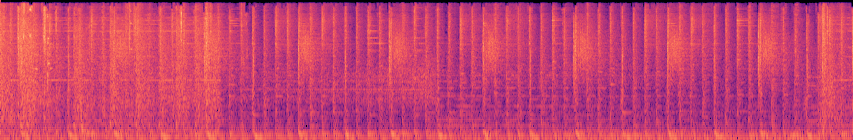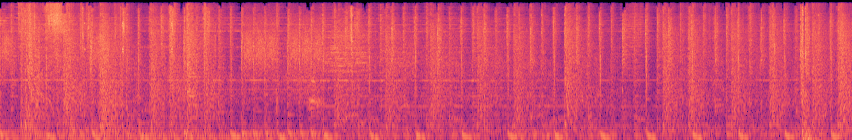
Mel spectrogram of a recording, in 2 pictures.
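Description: Gunfire erupts in The Precinct, a continuous loud barrage of rapid shots and cracks with no break. It plays over a dense game soundscape and stays steady throughout.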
